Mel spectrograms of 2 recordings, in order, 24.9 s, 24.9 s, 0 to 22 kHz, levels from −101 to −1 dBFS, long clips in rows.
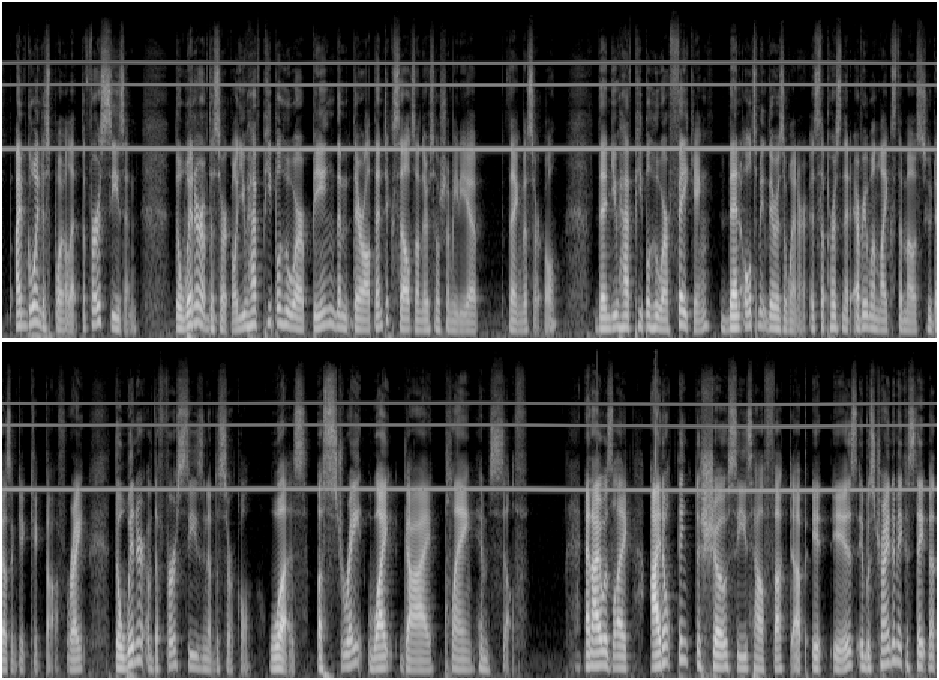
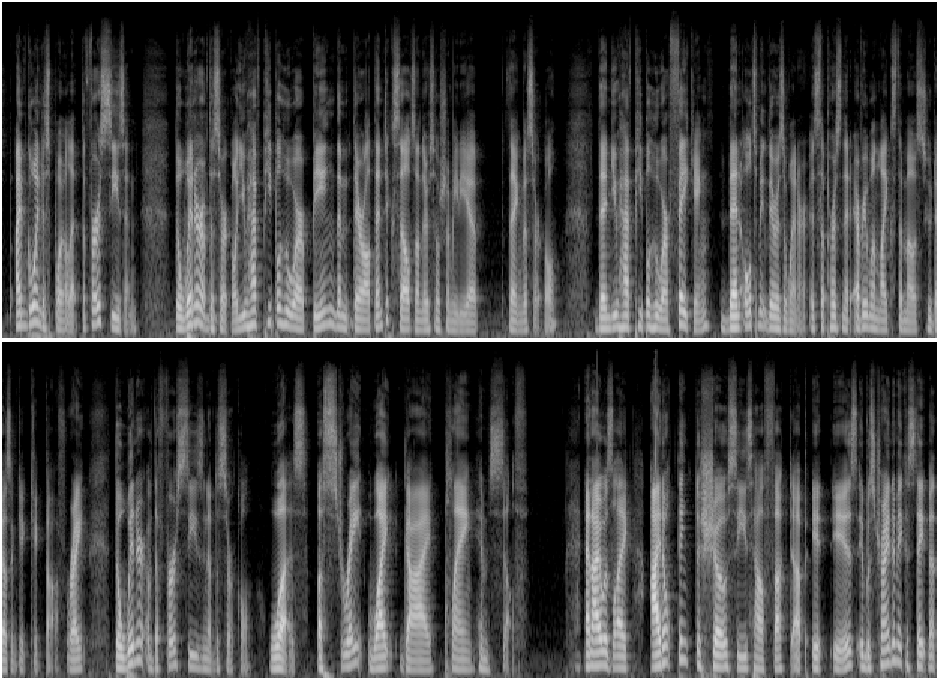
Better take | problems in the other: second | high-pitched whine; noticeable; throughout; 3.5 kHz, 10 dB below the speech

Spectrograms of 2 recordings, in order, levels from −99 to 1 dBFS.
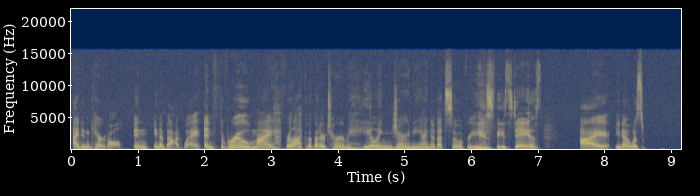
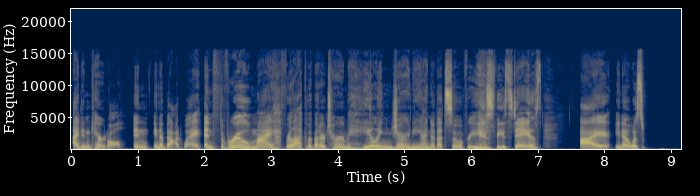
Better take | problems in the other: second | hiss; faint; throughout; 30 dB below the speech

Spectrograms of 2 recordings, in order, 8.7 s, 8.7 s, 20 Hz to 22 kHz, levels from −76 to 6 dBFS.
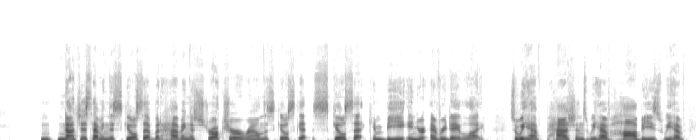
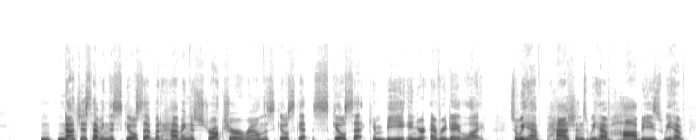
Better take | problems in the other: neither | none

